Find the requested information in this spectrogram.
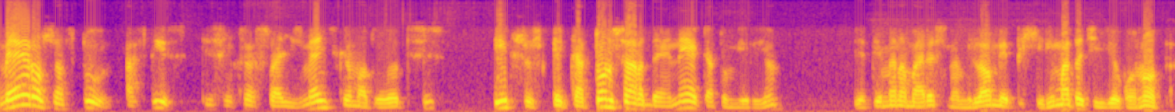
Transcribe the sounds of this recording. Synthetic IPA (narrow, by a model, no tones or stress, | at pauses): me̞ɾo̞sɐft̪uɐft̪ist̪ise̞ksɐsfɐʎizme̞nisxɾimɐt̪o̞ðo̞t̪i̥sis | ipsuse̞kɐt̪o̞nsɐɾɐnd̪ɐe̞neɐekɐt̪o̞miɾio̞n | ʝɐt̪ie̞me̞nɐmɐɾe̞sinɐmilɐo̞me̞ːpiçiɾimɐt̪ɐceʝe̞ɣo̞no̞t̪ɐ̥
